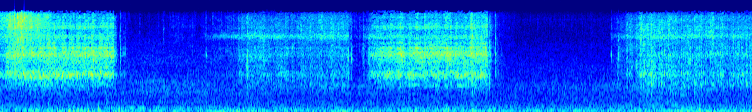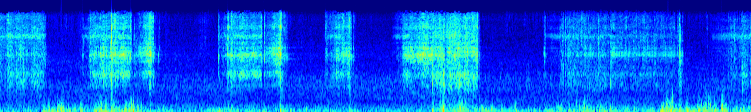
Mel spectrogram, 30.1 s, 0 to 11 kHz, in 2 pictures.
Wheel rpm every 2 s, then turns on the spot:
60, 10, 10, 20, 60, 0, 10, 20, 20, 10, 10, 30, 10, 10, 10.
4-6 12-16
